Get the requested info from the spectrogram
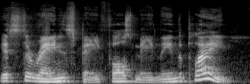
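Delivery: really loud delivery at full volume. Testing recording levels with a sample sentence: saying it really loudly. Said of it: "if I really wanted to say it loudly".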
